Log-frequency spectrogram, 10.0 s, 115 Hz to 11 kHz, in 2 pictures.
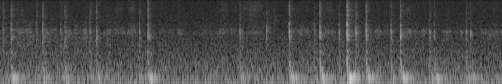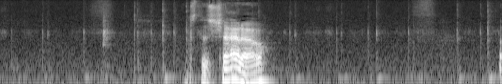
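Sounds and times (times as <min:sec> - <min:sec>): stylus tapping on a tablet: 0:00.0 - 0:01.6, 0:02.4 - 0:07.2, 0:07.8 - 0:10.0.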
